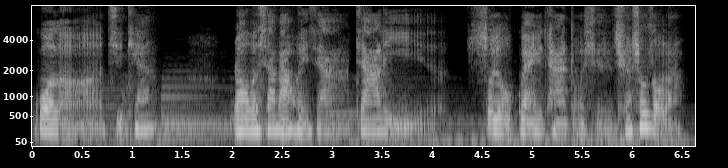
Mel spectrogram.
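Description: A young woman telling her own story on a podcast, halting and often repeating words as she recounts past conversations. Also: mid-range voice, over music. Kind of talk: personal storytelling.

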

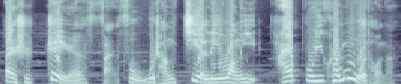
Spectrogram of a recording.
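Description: A man voicing a noble male deer in a storytelling podcast, speaking earnestly and pleading, with a husky voice. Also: on the high side, wildly swooping pitch, fairly quick, darkish tone, no room sound, soft background music, pitched above the performer's own voice, full character voice. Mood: tearful, indignant.

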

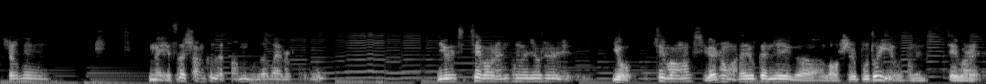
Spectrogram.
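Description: A man with a Northeastern Chinese accent, co-hosting a podcast and recalling school days in a halting, hesitant way. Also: medium pitch, animated, gravelly, narrow, tinny audio, faint music behind. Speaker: podcast co-host. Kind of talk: casual chat.

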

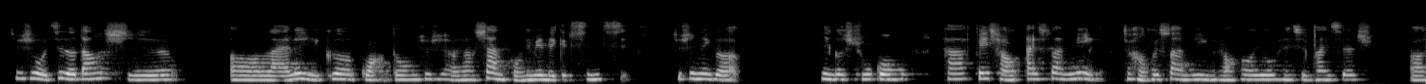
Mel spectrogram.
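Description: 带台湾腔闽南口音的年轻女性. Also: female voice, medium pitch, a little mellow. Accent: southern Min, Taiwanese-sounding Mandarin. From southern Fujian (Minnan), China. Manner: hesitant, reflective, mixes in English words. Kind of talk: personal storytelling in casual conversation. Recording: slightly muffled, band-limited audio.

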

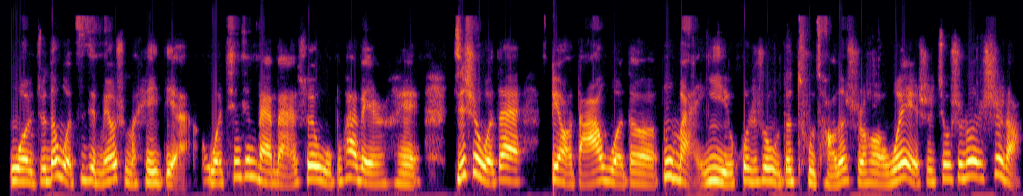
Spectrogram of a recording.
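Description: A married woman co-hosting a podcast, telling stories in casual chat and repeating her words when she gets excited. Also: medium pitch, dry recording. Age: adult, married. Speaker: podcast co-host.

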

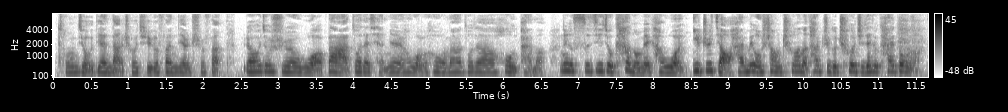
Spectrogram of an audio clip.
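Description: Quick young woman with a cold. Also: medium pitch. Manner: animated storytelling with outraged retorts. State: has a cold. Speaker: podcast co-host. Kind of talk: casual chat.

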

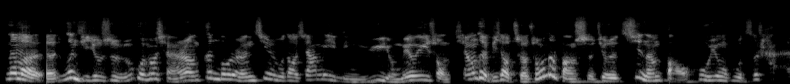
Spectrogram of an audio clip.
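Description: A man's voice: high voice, sing-song, fast, hardly any pauses, husky, dry recording. A man hosting an interview in a conversational way, polite and wordy, often adding little tags to confirm his point. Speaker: interview host.

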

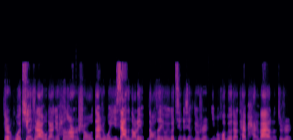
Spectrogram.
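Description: A woman's voice: medium pitch, animated, racing, dry recording. A woman from northern China co-hosting a chat show, talking through her views carefully, with hedges, fillers and restarts. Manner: thoughtful, hedging, many fillers and restarts. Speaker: podcast co-host, comedy critic. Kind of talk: casual critical chat.

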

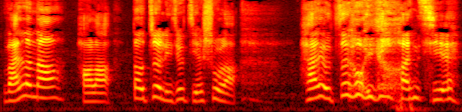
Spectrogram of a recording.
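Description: High-voiced young woman telling a story. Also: normal speed. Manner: animated storytelling, acts out quoted exclamations. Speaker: podcast co-host. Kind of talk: casual chat.

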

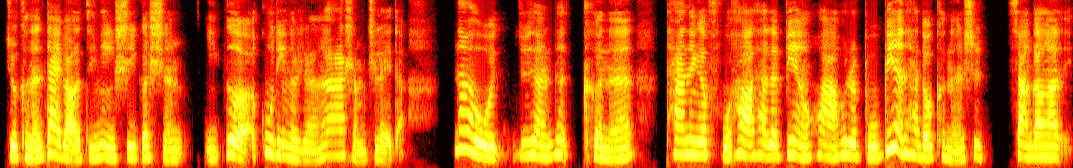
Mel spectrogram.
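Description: A woman's voice: mid-range voice, fairly quick. Woman co-host, casual chat, searching for words as she goes. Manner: thinking aloud, hesitant, many fillers and restarts. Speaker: podcast co-host. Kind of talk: casual book-club chat.

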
